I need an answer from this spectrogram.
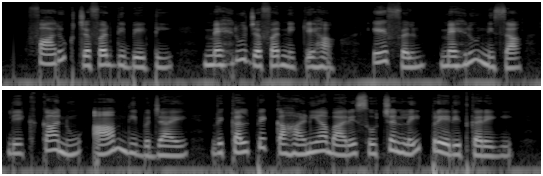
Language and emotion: Punjabi, neutral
